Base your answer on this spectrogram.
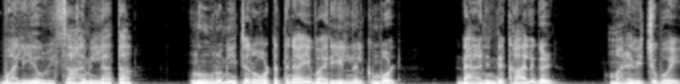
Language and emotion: Malayalam, fearful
